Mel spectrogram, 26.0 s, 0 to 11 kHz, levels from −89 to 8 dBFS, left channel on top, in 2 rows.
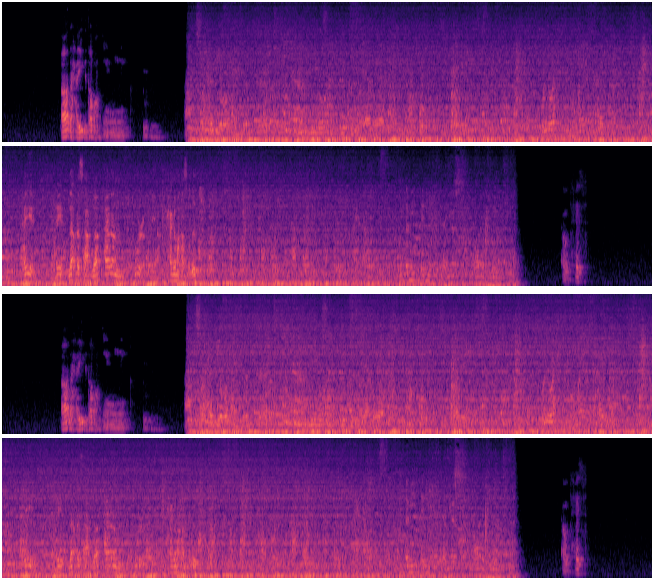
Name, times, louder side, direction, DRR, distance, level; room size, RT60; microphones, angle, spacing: voice 1, 1.2-2.0 2.8-3.1 13.4-13.7 14.0-17.1, left 4 dB, 75° left, 0.5 m, -28 dB
voice 2, 2.0-2.5 3.6-8.2 8.8-9.7 10.8-12.3 19.9-23.3 24.2-24.7, right 1 dB, 15° right, 0.6 m, -34 dB
sound 1, 3.7-23.3, right 1 dB, 80° right, 1.6 m, -28 dB
4.6 x 2.8 x 4.1 m
head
